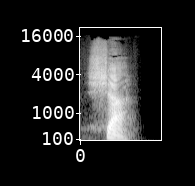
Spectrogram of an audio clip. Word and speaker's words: siya: The next word is siya. Siya. Siya. Siya is spelled as S-I-Y-A.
